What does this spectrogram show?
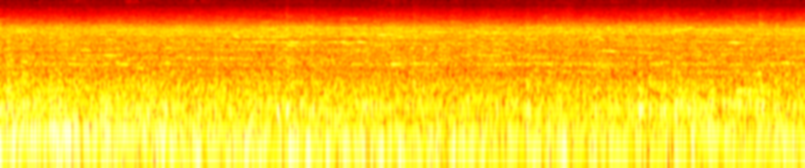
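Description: Double-stack intermodal freight train's well cars rolling past: a steady, loud rumble of steel wheels on rail.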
